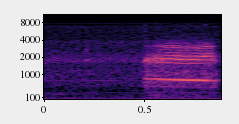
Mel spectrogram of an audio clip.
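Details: A hungry senior cat gives one short, steady meow, asking to be fed.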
